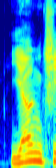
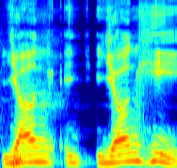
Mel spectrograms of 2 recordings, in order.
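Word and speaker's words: Yung Hee: Young Chi. I said it wrong. Young Lee, right? Fuck, did you even look at the wiki? This is gonna be progressively worse. Young-hee. Young Hee. There we go.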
